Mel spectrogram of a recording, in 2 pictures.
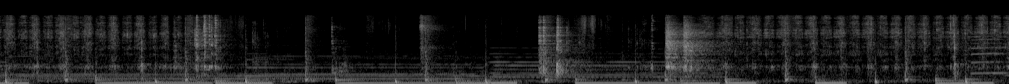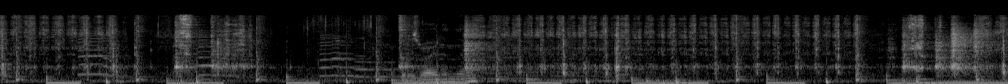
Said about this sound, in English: So whenever we're cutting to make dice, all we have to do is slice it first, turn it at an angle, slice it again. Then we have dice.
